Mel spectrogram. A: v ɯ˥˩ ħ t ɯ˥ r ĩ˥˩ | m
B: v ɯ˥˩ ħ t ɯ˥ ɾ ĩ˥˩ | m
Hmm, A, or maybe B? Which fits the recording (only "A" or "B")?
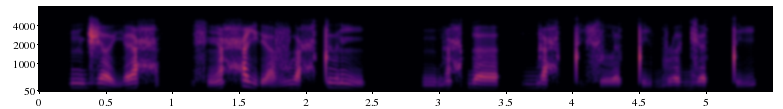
B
